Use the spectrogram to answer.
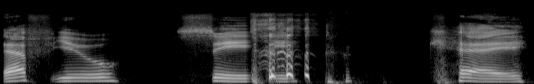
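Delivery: F, U, C, K dragged out one by one; slow spelled-out letters. Retold or imitated. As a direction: spell each letter slowly, with long pauses. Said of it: "he went slower".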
